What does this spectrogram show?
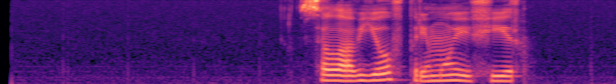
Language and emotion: Russian, neutral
